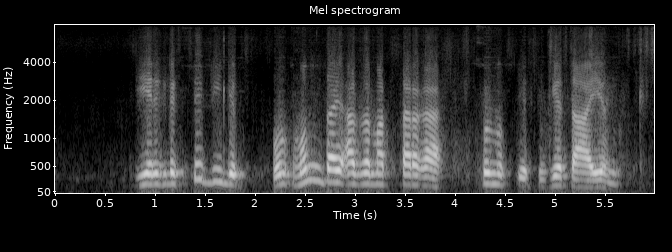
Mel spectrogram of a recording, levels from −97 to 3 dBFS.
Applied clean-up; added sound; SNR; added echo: neural separator model SepFormer DNS4.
